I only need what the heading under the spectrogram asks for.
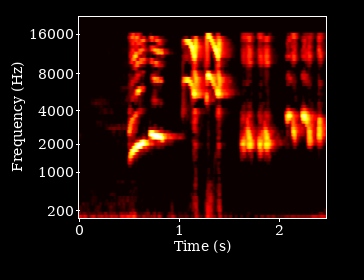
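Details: Orange-headed thrush in loud song with beak open: a rising slurred whistle, then a burst of high scratchy notes, followed by quick warbled phrases repeating in short groups.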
